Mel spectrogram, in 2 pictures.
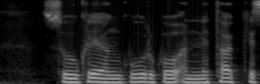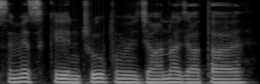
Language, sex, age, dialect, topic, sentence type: Hindi, male, 25-30, Kanauji Braj Bhasha, agriculture, statement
